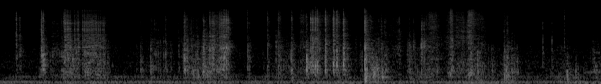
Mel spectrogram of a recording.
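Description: Handling noise as a box is picked up and brought out: an irregular run of scrapes, rustles and clicks, busiest a little past the middle and dying away near the end.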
